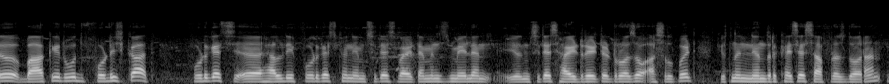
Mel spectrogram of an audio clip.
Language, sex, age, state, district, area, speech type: Kashmiri, male, 30-45, Jammu and Kashmir, Kulgam, rural, spontaneous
